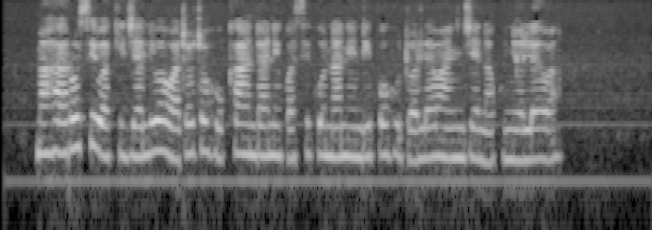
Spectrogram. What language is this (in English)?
Swahili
